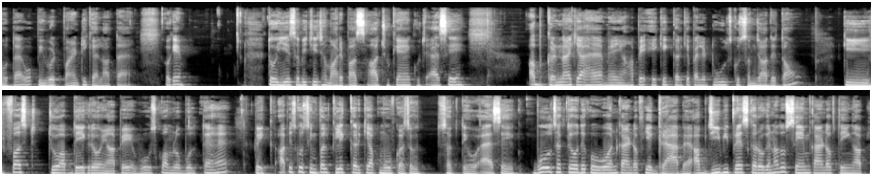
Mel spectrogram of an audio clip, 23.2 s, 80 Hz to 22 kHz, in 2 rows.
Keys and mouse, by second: 12.7-14.9 drag, 15.7 click, 19.2 ctrl+z, 21.3 g.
